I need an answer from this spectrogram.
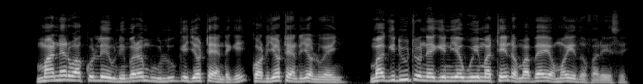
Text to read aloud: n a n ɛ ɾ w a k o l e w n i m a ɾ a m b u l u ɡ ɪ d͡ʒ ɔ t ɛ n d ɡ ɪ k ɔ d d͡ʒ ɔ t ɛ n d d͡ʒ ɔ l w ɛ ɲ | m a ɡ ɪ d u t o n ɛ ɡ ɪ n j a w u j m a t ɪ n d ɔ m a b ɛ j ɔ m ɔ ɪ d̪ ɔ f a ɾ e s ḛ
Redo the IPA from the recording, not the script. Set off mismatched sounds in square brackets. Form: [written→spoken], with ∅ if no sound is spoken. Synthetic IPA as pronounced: [n→m] a n ɛ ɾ w a k o l e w n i m a ɾ a m b u l u ɡ ɪ d͡ʒ ɔ t ɛ n d ɡ ɪ k ɔ d d͡ʒ ɔ t ɛ n d d͡ʒ ɔ l w ɛ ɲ | m a ɡ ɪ d u t o n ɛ ɡ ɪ n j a w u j m a t ɪ n d ɔ m a b ɛ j ɔ m ɔ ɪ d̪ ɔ f a ɾ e s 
